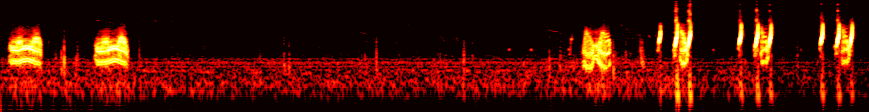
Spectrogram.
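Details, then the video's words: Female quail calling: two buzzy, harmonic-rich nasal notes about a second apart, then a pause and another burst of the same note mixed with short, sharp high clicks and chips. Quiet steady hum in the background. "female bater sound"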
